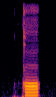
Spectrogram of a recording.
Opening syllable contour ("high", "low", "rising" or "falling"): high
